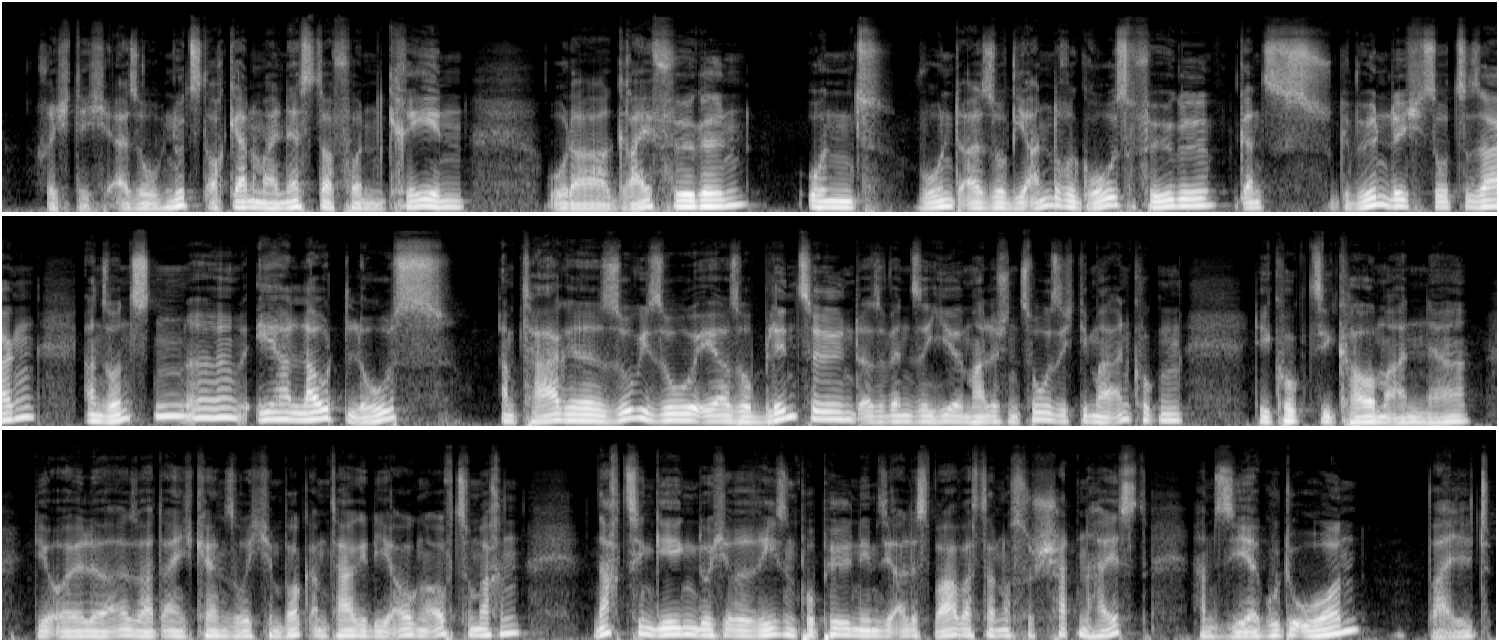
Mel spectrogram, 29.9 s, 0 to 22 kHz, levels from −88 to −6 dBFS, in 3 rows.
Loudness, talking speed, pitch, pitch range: -17 LUFS, 165 wpm, 105 Hz, 95-120 Hz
